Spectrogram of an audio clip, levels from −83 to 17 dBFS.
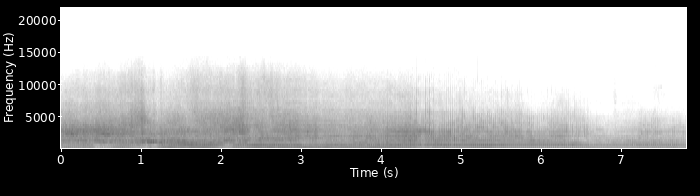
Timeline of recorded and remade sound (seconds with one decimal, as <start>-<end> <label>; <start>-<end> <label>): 0.0-2.9 recorded; 2.9-5.0 remade; 5.0-6.2 recorded; 6.2-7.2 remade; 7.2-7.8 recorded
